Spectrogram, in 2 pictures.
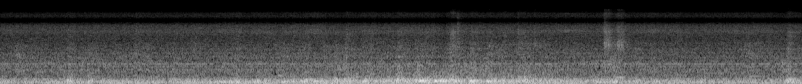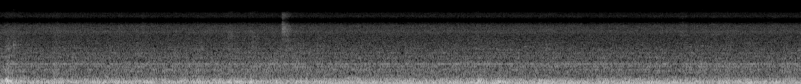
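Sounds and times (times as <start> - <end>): train wheels and motors rumbling: 0.0 - 16.0.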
